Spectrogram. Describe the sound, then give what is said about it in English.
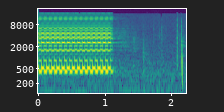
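A house telephone rings with a fast electronic warbling trill for about a second, then stops abruptly. Quiet follows with a few faint clicks. “At 12 noon, a realtor working on a deal for Ted phones the house.”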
